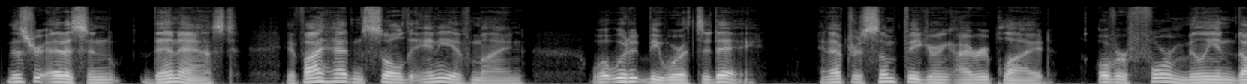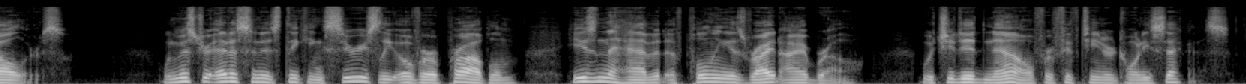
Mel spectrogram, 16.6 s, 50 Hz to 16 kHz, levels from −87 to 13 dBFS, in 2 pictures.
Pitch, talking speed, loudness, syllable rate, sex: 130 Hz, 200 wpm, -16 LUFS, 5.8 syllables/s, male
